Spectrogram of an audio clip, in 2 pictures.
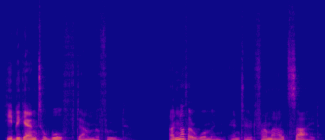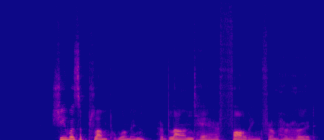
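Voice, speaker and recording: A man's voice: fairly low pitch, lively intonation, unhurried. A man reading a historical novel as scripted audiobook narration.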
